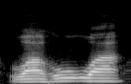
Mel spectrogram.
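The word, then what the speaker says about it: وهو: তাবারকাল্লাজবিয়াদিহিল মুলক ওয়াহু আলা কুল্লি ওয়াহুয়া ওয়াহু আয় ওয়াহু আবে না উচ্চারণ হবে ওয়াহুয়া আলা ওয়াহুয়া আলা আলা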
